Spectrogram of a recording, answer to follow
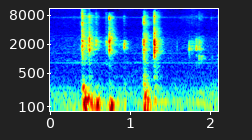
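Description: Keystrokes on a computer keyboard: several short, faint key clicks in quick little runs as a word is typed.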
